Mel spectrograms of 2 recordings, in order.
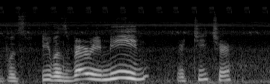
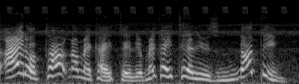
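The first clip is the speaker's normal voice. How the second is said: indignant; 7 semitones higher, 5 dB louder than usual. Real, not acted. Indignant rebuttal, pitch up.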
